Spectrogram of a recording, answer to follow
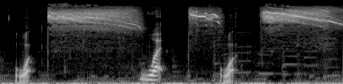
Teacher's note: make sure you pronounce the T. Mm. By moving your tongue to the roof of your mouth and then pronounce the S.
